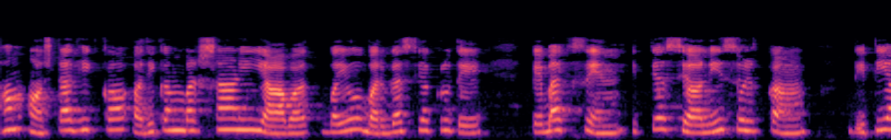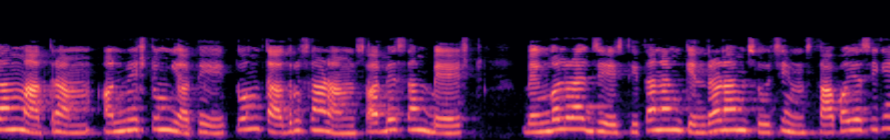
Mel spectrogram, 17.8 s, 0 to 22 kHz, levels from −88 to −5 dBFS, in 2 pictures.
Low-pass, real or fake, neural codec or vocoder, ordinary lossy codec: 7.2 kHz; real; none; MP3, 48 kbps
